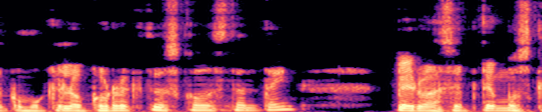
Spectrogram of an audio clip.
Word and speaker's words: Constantine: el mostrar que Constantine se irritara por la forma en la que pronunciaban su apellido los estadounidenses. Incluso lo escribía con la terminación como si fuera adolescente, Constantine, y él corregía que no, que lo suyo rima con vino y pino, Constantine.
